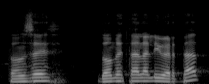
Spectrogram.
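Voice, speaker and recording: Here the preacher's voice sits a little high and stays level, with a measured pace and a clear, resonant, fairly bright quality. In this Bible study sermon he reads verses aloud, questions his listeners and checks in with the congregation.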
